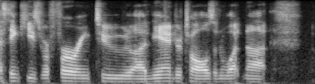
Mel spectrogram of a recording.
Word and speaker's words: Neanderthal: uh neanderthals and whatnot i pronounce it neanderthal damn it um fine if no one's getting after you well i i'm so i'm so used to people trying to correct me even though that's the correct pronunciation i just get very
